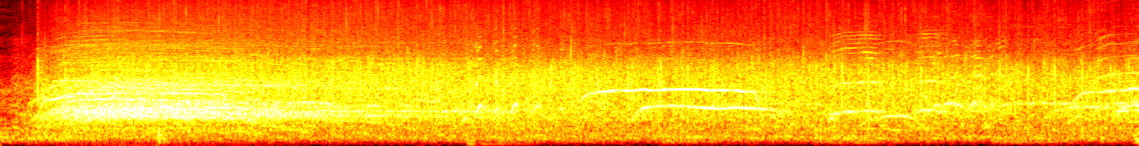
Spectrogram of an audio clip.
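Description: A live crowd bursts into loud, sustained applause and cheering, with whistles and whoops rising over the clapping as the ovation continues steadily throughout.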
